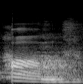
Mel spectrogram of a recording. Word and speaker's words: arm: Or A-R-M-Arm. So the correct pronunciation is what? Arm.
